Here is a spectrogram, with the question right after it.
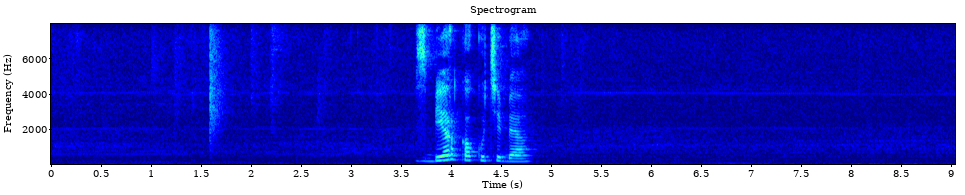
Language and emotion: Russian, neutral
